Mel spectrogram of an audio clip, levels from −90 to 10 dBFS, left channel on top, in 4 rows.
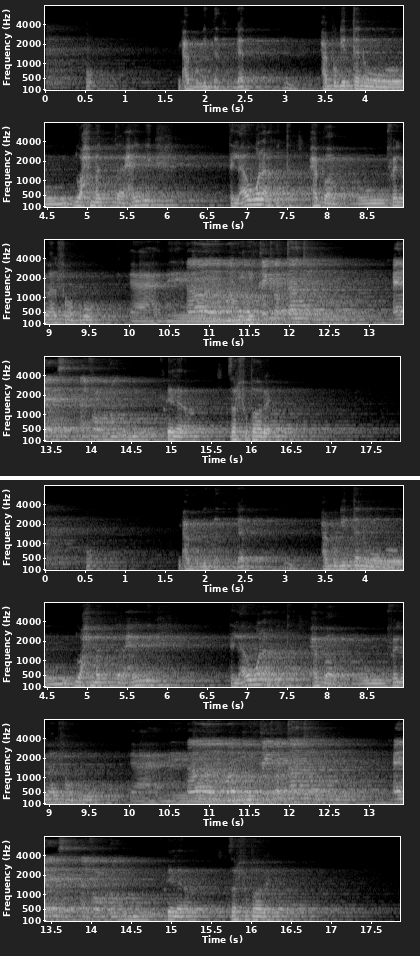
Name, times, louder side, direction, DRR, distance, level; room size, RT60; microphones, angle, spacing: voice 1, 1.7-2.6 3.0-3.1 3.4-6.1 6.8-7.5 7.8-9.6 10.0-11.6 14.3-15.3 15.7-16.4, left 3 dB, 40° left, 6 dB, 0.4 m, -28 dB
voice 2, 10.7-14.5, equal, 65° left, -2 dB, 1.3 m, -29 dB
12.5 x 4.7 x 3.9 m, 2.9 s
head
